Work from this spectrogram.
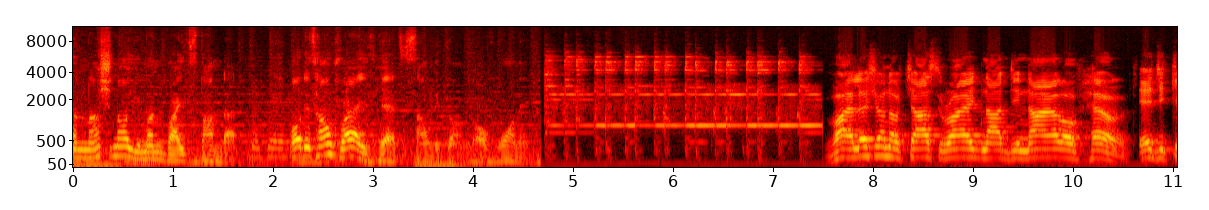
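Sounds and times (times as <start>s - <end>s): bell rung rapidly: 4.7s - 7.6s.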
